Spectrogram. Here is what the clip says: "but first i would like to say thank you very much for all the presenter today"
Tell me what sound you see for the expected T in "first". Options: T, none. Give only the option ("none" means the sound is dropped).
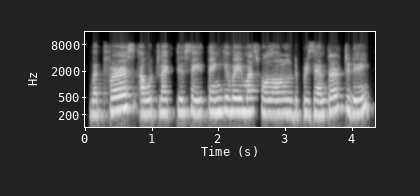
T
